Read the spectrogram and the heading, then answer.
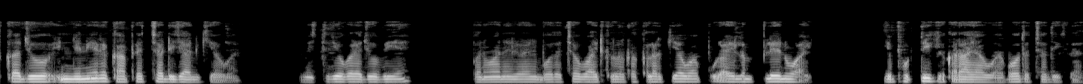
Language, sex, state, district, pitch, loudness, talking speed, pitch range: Hindi, male, Uttar Pradesh, Ghazipur, 125 Hz, -18 LUFS, 220 wpm, 115-130 Hz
